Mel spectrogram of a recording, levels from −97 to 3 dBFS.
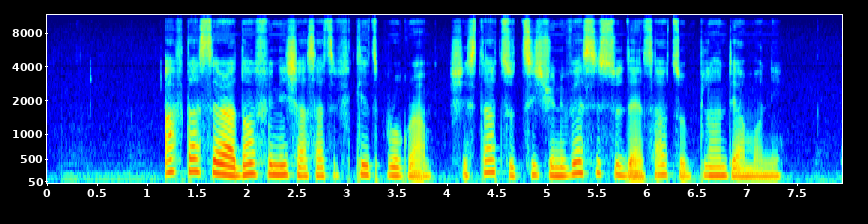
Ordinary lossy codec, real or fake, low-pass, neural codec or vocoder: none; real; 10.8 kHz; none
